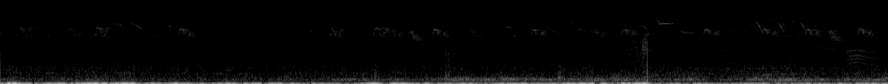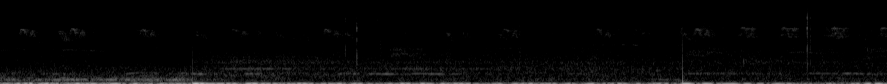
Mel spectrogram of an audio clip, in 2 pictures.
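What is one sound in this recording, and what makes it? A sticker is peeled and pressed onto a smooth surface with soft rubbing and crackling.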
